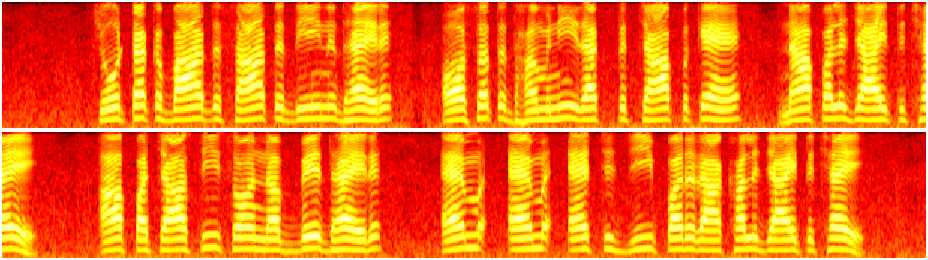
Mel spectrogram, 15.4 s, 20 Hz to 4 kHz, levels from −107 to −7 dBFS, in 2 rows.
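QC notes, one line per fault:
3.41–3.68 s, 6.32–6.47 s, 11.03–11.36 s: comfort noise in place of the background. In the pauses after "सात दिन धरि", "धरि औसत धमनी रक्तचापकेँ" and "पचासी सँ नब्बे धरि", the room hiss turns steady and featureless, shifting by about −2, −4 and +1 dB. Unlike a dropout, it never goes silent. The likely cause is receiver-synthesised fill during discontinuous transmission.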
